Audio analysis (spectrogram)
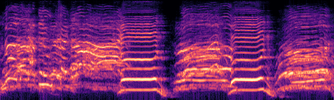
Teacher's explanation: জিব্বার আগা তার বরাবর উপরে তালুর সঙ্গে লাগিয়ে নুন হরফটি উচ্চারিত হয় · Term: 9 নম্বর মাখরাজ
